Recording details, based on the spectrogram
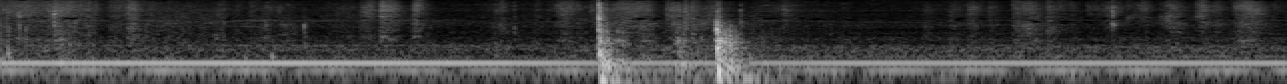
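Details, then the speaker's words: Ruud hybrid heat pump water heater that replaced a gas unit, installed with rubber isolation: a steady loud low hum with two heavy thumps while running; cause not found, no vibration felt through the pipes. "we took the gas water heater from here put this big beautiful machine here this big beautiful machine and it makes this noise"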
